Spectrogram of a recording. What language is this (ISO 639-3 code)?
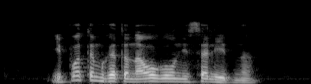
bel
